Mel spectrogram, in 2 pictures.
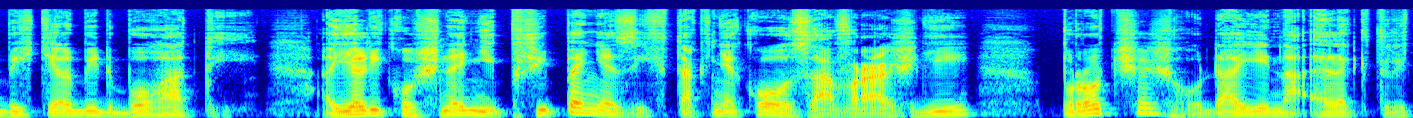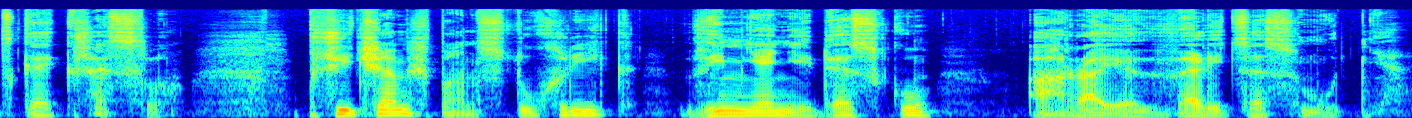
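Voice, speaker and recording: A man reading a story aloud in the first person, in a measured, wry storytelling manner, close to the mic. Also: lowish voice, lively intonation, dry recording. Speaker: narrator. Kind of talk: audiobook reading.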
